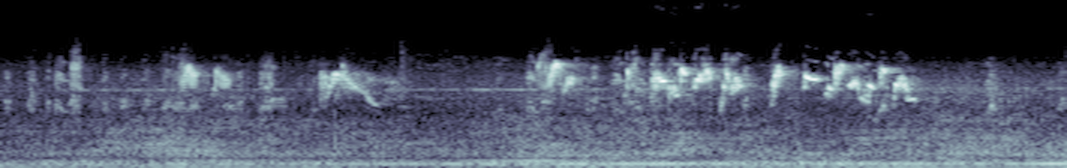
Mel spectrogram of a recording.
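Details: Red-whiskered bulbul singing competitively, opening with a few scattered notes, then a lively, rapid chain of warbled whistles in the second half, steady faint hum underneath.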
